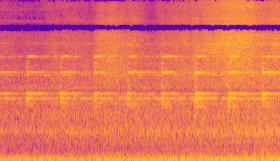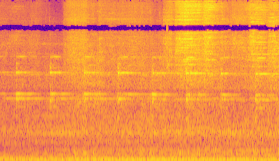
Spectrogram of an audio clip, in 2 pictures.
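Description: A diesel locomotive engine rumbles deeply and grows louder as it approaches.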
